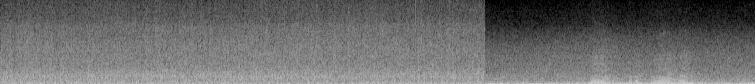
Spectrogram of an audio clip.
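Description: Heavy rain pouring down on a street, a dense, even hiss. About five seconds in the sound changes abruptly to a low traffic rumble under the rain, with a short, steady pitched tone heard twice.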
